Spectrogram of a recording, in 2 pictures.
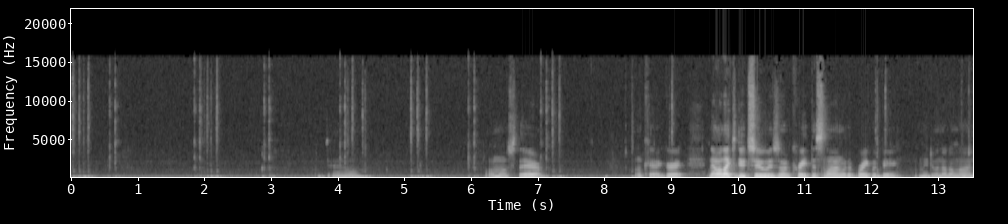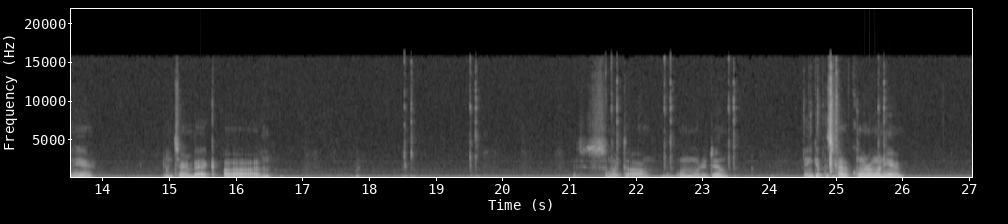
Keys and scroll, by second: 0.0 space, 0.6 space, 1.9 space, 3.0 space, 4.1 space, 5.2 space, 5.5 space, 7.2 space, 8.4 space, 12.0 space, 13.3 Escape, 24.5 p.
